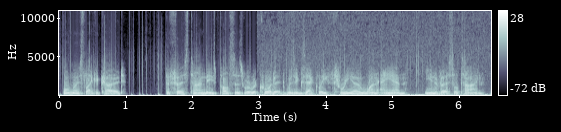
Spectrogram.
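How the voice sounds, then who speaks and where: A man's voice: on the low side, slight background noise, low-quality recording. A man narrating a scripted horror warning in a grave, ominous manner.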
